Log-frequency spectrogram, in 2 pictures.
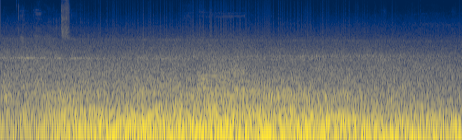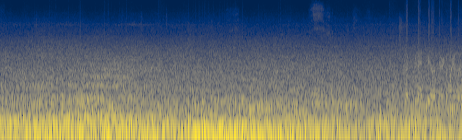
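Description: A FedEx cargo jet taking off at LAX, a loud continuous jet engine roar holding steady throughout, with people talking beneath it.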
